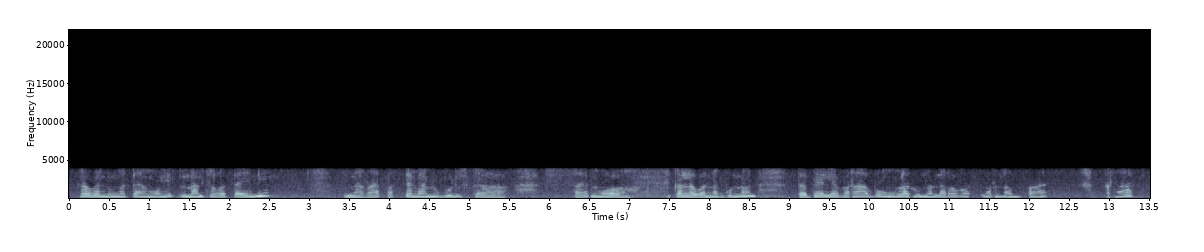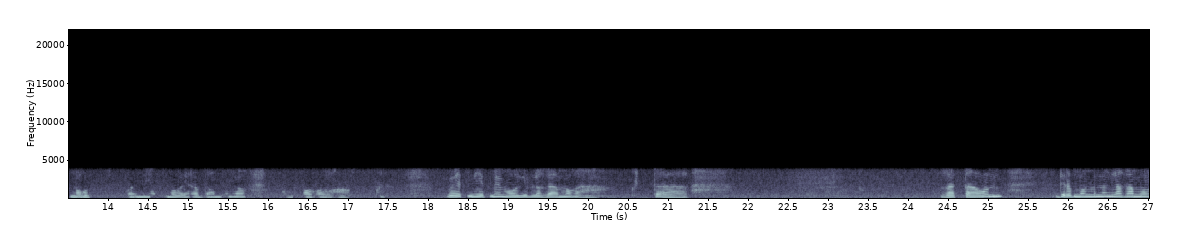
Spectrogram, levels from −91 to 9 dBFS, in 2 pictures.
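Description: At 14.34 to 14.39 s, a faint, brief scrap of other side's voice leaking through appears, well below the talker. Likely an incomplete echo cancellation.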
